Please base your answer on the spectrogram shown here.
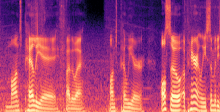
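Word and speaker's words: Montpelier: You pronounce it. M peel ear.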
